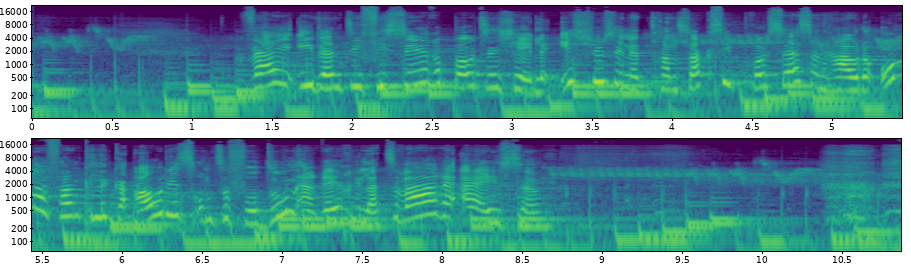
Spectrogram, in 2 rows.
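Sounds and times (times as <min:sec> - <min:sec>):
small bird singing: 0:00.0 - 0:10.8
speech: 0:01.4 - 0:08.9.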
